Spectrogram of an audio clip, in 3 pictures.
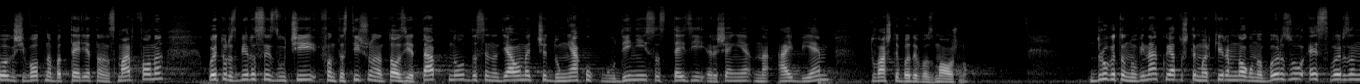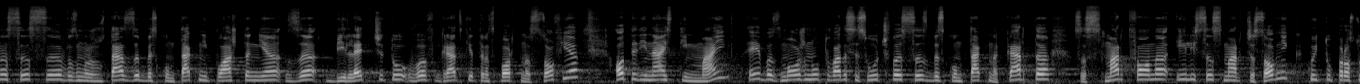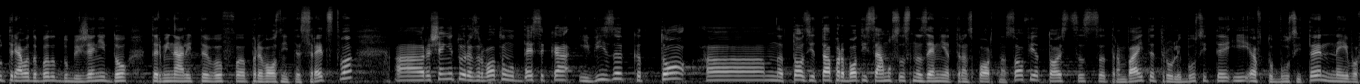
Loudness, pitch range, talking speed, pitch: -30 LUFS, 160-215 Hz, 155 wpm, 190 Hz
